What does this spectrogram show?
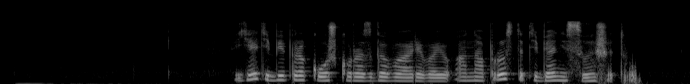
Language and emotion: Russian, neutral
